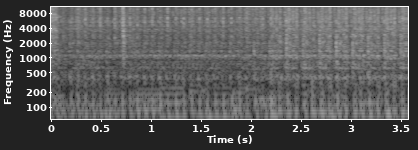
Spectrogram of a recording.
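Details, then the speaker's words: Marketplace lawnmower small engine run with governor spring removed, before dirt and no-oil tests, after water was run through the intake; uneven rattling knock about three a second over rough running; knocking suspected, cause not confirmed. "Sounds like it's knocking."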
